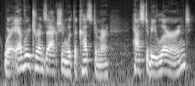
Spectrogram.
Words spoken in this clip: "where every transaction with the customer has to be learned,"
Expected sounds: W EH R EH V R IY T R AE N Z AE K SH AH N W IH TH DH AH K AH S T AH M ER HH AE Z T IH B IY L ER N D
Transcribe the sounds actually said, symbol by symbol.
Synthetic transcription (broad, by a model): W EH R EH V R IY T R AE N Z AE K SH AH N W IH DH AH K AH S T AH M ER HH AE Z T IH B IY L ER N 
